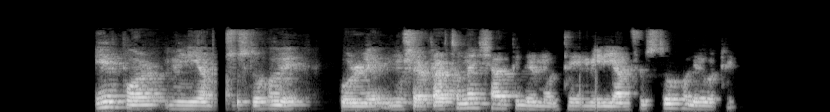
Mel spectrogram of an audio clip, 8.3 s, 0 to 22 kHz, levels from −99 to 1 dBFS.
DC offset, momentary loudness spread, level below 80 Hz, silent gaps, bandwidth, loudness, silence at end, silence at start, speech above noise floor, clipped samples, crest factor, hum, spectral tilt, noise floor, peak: under 0.1%; 8 LU; -66 dBFS; 2.18-2.25 s; 7.6 kHz; -19 LUFS; 0.95 s; 0.95 s; over 71 dB; under 0.1%; 18 dB; none; -4.5 dB/octave; under -90 dBFS; -2 dBFS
